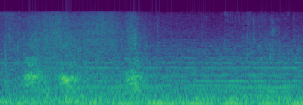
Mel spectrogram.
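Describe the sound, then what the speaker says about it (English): In the Harry Potter and the Prisoner of Azkaban video game, a dog gives a few quick barks and yips over a low, steady game soundscape. "That sounded like a dog."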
